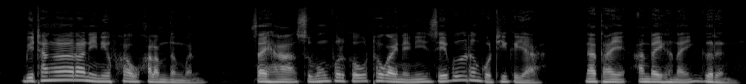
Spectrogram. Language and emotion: Bodo, neutral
